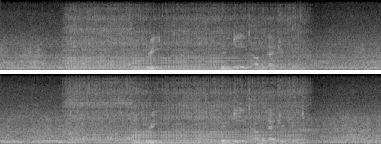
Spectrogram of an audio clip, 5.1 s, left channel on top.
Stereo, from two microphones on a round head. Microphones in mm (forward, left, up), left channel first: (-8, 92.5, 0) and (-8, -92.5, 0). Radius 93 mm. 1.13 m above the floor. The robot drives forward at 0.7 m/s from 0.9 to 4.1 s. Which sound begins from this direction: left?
A man speaking, at 1.9 s.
